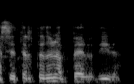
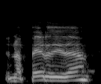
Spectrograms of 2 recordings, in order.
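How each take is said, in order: First: Pérdida stressed on DI, as perdida; per-DI-da, middle syllable stressed. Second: Pérdida stressed on PÉR; PÉR-di-da, first syllable stressed. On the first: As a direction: say pérdida with the weight on the second syllable. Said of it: "No es lo mismo". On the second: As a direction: put the weight on the start of pérdida. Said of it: "tampoco lo mismo decir". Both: Shown as a demonstration.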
